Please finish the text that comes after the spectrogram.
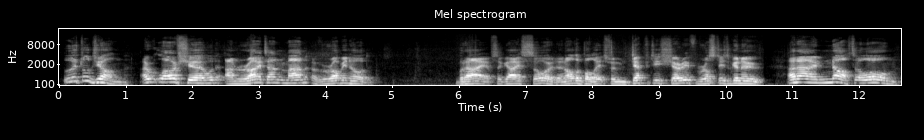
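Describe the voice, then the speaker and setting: Guy doing a jokey outlaw sidekick, highish voice, theatrical amateur radio comedy. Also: a little slow, a bit bright. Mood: bold. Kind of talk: amateur comic radio play acting.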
